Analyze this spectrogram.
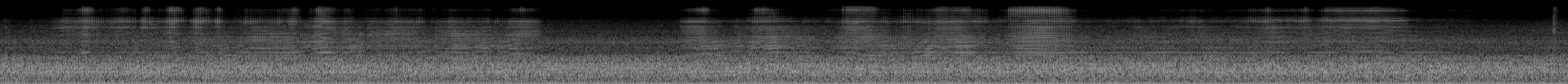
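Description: A stick grinds against a spinning wheel with a rough hiss.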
